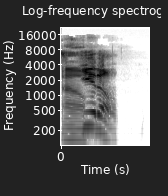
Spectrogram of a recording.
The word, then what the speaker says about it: Yrel: It's Yrel. Pronounced by Bo. – It's Yiddle. That's how they say it in the game.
